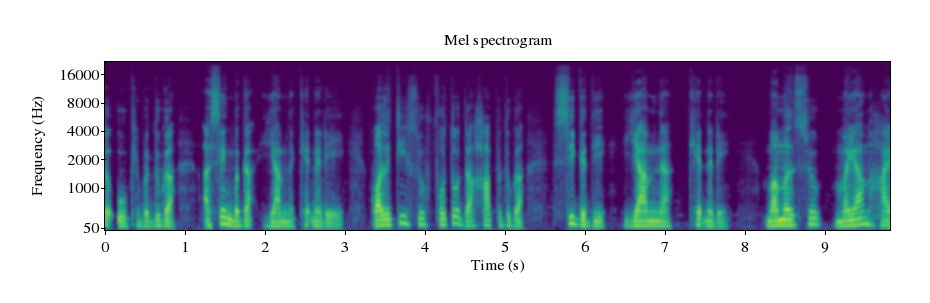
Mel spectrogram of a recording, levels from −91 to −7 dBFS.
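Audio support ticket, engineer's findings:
Call bitrate drop, 2.57 to 5.71 s. Speech turns rough and dull, with highs trimmed. Component: sender's Opus encoder. Bandwidth estimate fell, so the encoder coarsened its coding and cut the high band. The sound points to a halving, about 32 to 16 kbps, held for roughly 3 s before recovery.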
